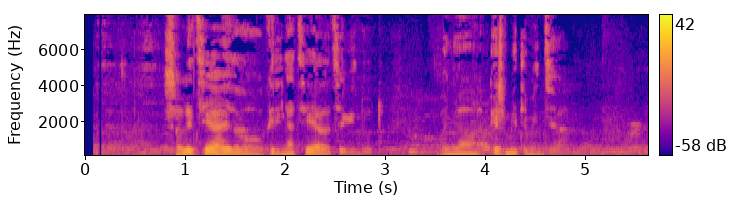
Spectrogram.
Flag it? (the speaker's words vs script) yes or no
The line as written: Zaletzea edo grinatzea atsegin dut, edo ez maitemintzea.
yes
